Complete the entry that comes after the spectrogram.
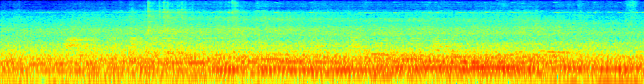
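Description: Steady low rumble of a train at the station, growing a little louder about two seconds in, with a faint high whine above it.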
